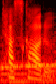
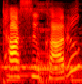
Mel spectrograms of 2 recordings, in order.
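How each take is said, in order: First: The u in su is dropped. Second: The u in su is clearly pronounced. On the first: "or you cannot pronounce it" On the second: "You can pronounce the "u""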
